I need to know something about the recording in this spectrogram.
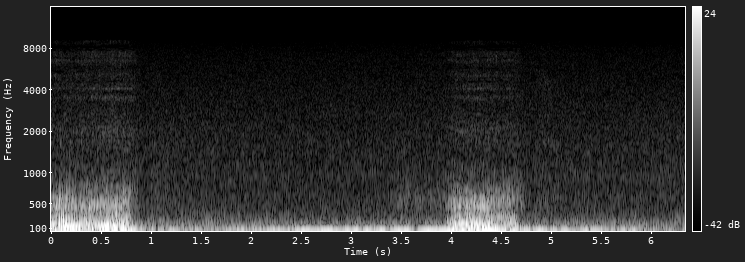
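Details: Two deep, rumbling snores about four seconds apart, with quiet low room noise between them, from a man sleeping, recorded with a snoring-recording app: snoring.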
